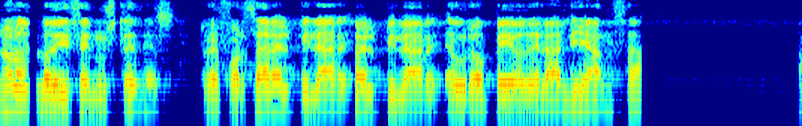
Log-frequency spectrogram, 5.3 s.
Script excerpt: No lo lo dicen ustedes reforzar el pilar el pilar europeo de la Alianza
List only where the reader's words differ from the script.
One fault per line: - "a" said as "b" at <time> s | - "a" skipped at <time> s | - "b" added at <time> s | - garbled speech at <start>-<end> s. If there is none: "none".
none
